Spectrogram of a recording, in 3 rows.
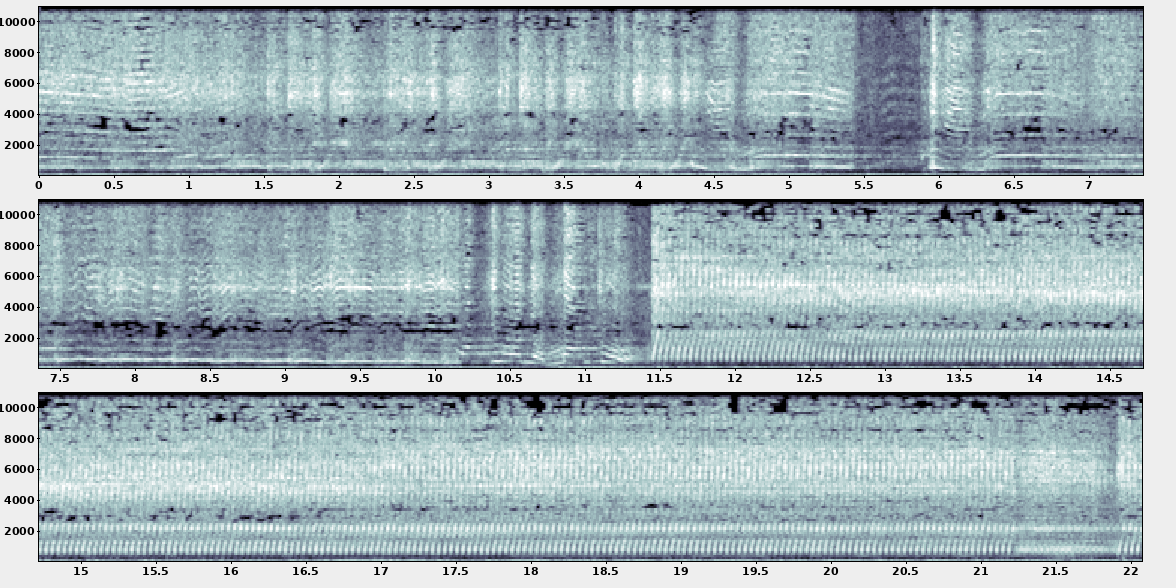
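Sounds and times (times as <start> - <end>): pounding bass beat: 0.0 - 22.0.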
